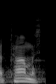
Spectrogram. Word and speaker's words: Thoma: Both of them, which by the way, I don't guess I told you how Thomas died. Thomas died. He was in India. That's where he's very famous in it. Thoma is how they say his name.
